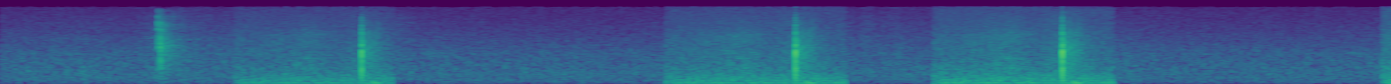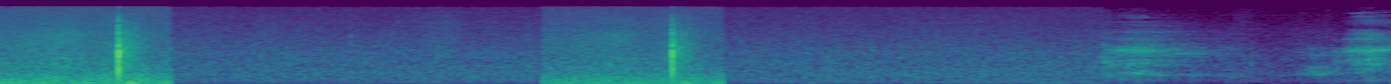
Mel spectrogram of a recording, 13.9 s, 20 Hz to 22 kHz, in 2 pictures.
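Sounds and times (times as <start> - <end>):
soft rustle of handling: 3.3 - 5.6, 6.9 - 10.6.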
